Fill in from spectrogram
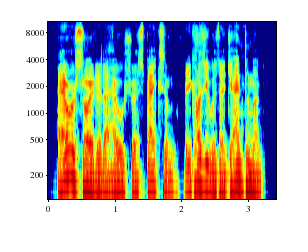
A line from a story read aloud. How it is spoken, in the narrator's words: he said in a deep voice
